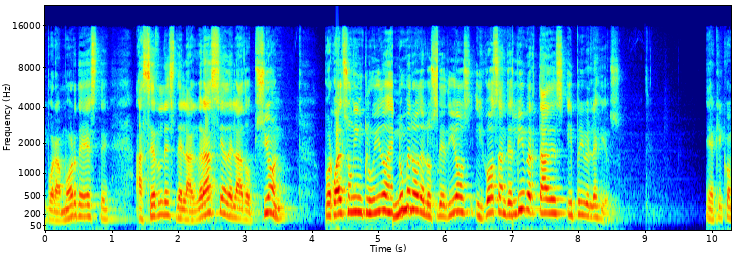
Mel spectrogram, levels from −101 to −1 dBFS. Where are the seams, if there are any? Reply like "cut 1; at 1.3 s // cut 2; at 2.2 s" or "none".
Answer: cut 1; at 2.0 s // cut 2; at 4.3 s // cut 3; at 5.2 s // cut 4; at 5.9 s // cut 5; at 7.0 s

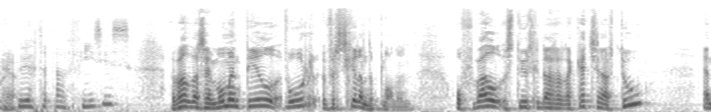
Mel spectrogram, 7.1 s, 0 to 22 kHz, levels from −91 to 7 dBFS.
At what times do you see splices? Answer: cut 1; at 2.8 s

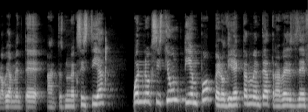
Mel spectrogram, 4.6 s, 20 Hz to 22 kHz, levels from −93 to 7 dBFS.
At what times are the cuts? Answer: none

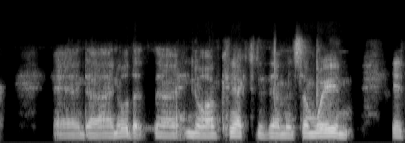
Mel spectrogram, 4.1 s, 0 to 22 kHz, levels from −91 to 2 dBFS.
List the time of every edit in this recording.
none

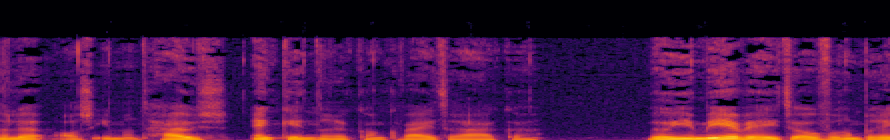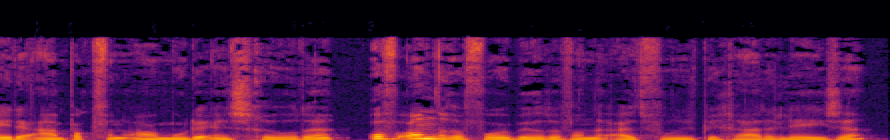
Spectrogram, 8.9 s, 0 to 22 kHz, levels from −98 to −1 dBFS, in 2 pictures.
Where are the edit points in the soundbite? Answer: cut 1; at 3.0 s // cut 2; at 6.2 s

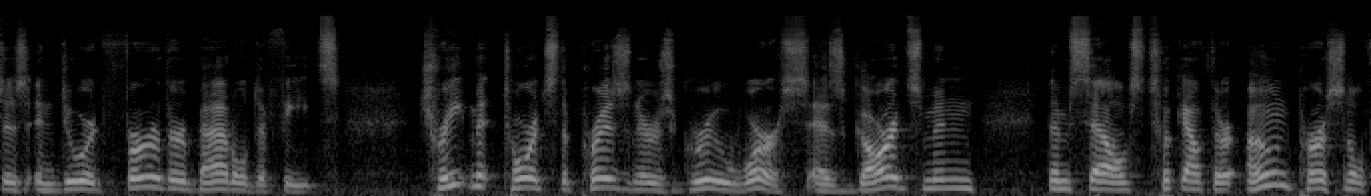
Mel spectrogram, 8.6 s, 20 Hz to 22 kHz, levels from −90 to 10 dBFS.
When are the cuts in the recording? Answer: none

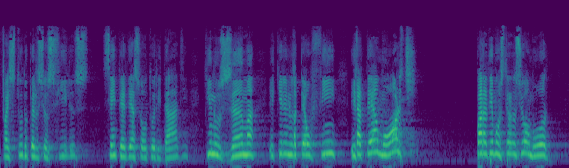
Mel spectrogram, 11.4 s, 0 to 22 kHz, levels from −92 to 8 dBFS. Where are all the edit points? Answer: cut 1; at 5.9 s // cut 2; at 7.1 s

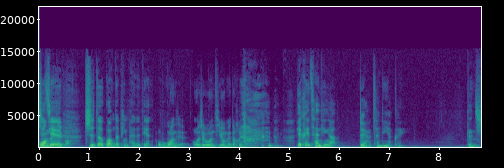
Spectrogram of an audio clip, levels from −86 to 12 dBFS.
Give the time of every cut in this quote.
cut 1; at 2.3 s

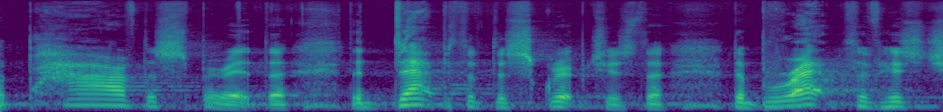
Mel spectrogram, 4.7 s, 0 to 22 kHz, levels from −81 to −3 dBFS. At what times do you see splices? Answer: none

